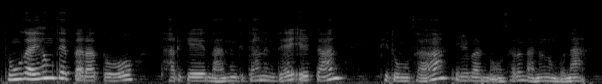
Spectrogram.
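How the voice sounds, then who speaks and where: A woman teaching an English grammar lesson, explaining patiently and slowly repeating example words for practice. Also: fairly low pitch, lively intonation, warm tone, slightly rough. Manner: slow, deliberate, repeats example words for drilling; explains patiently with rhetorical questions.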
